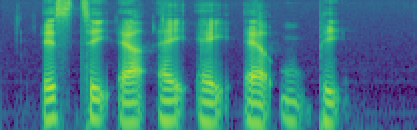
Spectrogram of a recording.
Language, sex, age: Danish, male, 27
